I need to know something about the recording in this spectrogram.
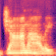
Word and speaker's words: John Ollie: media um if you type in my name John Ollie which is spelled j-o-h-n-o-l-l-i-e just like that j-o-h-n all one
